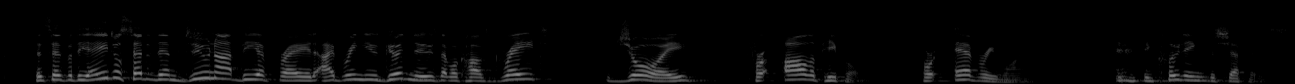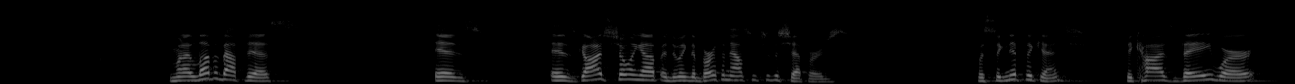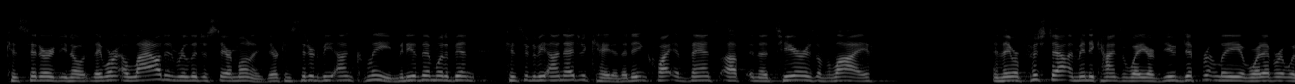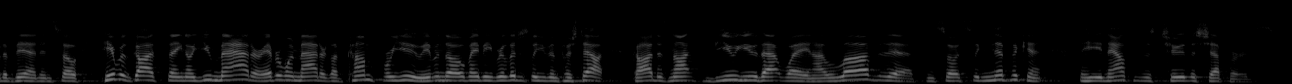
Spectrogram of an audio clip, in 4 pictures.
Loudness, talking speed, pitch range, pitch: -45 LUFS, 180 wpm, 160-195 Hz, 175 Hz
